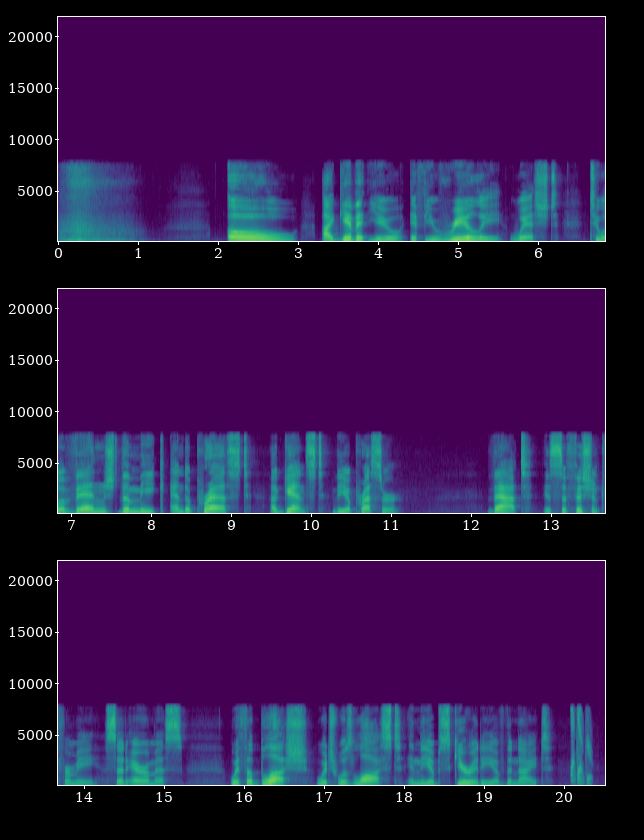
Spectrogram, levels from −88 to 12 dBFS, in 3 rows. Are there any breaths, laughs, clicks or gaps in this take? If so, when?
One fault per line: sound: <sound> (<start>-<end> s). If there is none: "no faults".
sound: chirp (20.1-20.4 s)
